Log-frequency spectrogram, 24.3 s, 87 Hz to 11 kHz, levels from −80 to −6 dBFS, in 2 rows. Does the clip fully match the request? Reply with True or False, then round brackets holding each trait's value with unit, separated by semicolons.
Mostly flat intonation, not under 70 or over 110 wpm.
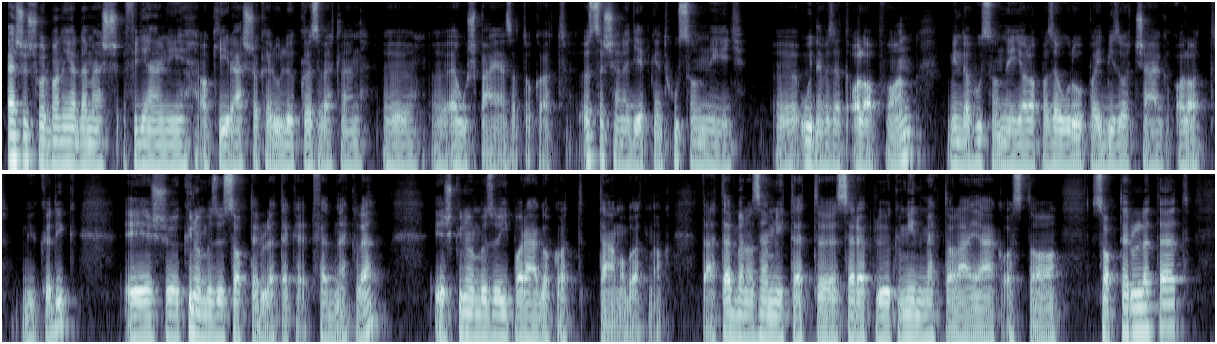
True (1.8 semitones; 105 wpm)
